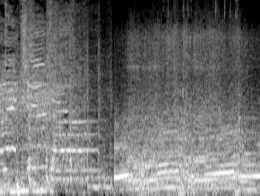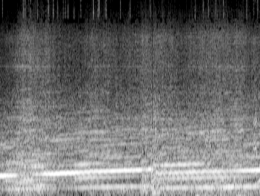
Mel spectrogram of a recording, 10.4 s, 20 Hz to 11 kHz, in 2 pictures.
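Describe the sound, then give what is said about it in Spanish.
The 500-horsepower engine of a Supercopa GTM race car, paired with a pneumatic sequential transmission, roars steadily on a lap at the Autódromo Ecocentro de Querétaro, its pitch climbing in rising sweeps as it revs and accelerates, with a brief dip early on before the harsh, continuous drone resumes. No one speaks. “lo que están escuchando aquí de fondo es el motor del GTM de Supercopa.”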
